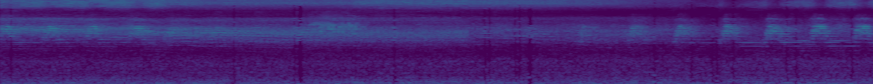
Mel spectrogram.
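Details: Cicada chorus in the forest of Galsan Park, Mokdong, Yangcheon-gu, Seoul, in midsummer: a dense, hissing, high-pitched buzz fills the whole recording, pulsing a little about twice per second, steady throughout with no other clear sounds.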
